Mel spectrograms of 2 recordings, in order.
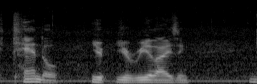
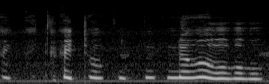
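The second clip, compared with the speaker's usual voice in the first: put-on much higher, sobbing little girl; crying child; slower than usual. Lost girl bawling as she is asked about parents, sobbing. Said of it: "And she starts bawling again".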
